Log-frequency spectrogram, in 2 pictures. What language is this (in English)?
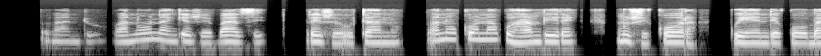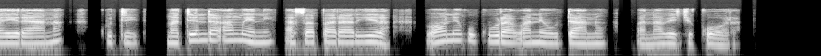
Ndau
